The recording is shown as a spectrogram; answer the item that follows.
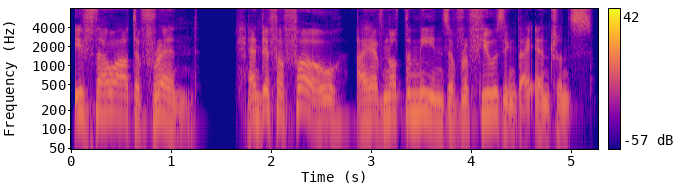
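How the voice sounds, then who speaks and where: A man's voice: fairly high pitch, normal speed, a little mellow, no room sound, clean studio sound, voice pushed up, lightly acted. A man voicing a proud, devout young woman captive in an audiobook, with formal, archaic and earnest speech. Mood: guarded. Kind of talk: dramatised audiobook reading.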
